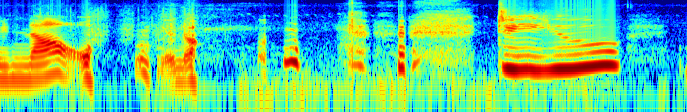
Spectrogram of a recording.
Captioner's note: both chuckling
